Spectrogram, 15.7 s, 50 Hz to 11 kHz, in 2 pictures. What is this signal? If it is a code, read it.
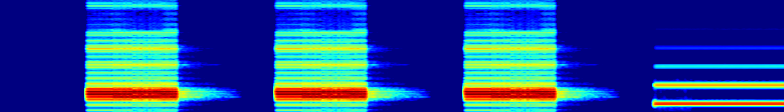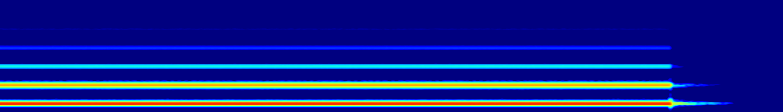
Emergency Alert System (SAME) tones (header bursts, then the 853 and 960 Hz attention tone), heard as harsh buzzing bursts, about 520.83 baud.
